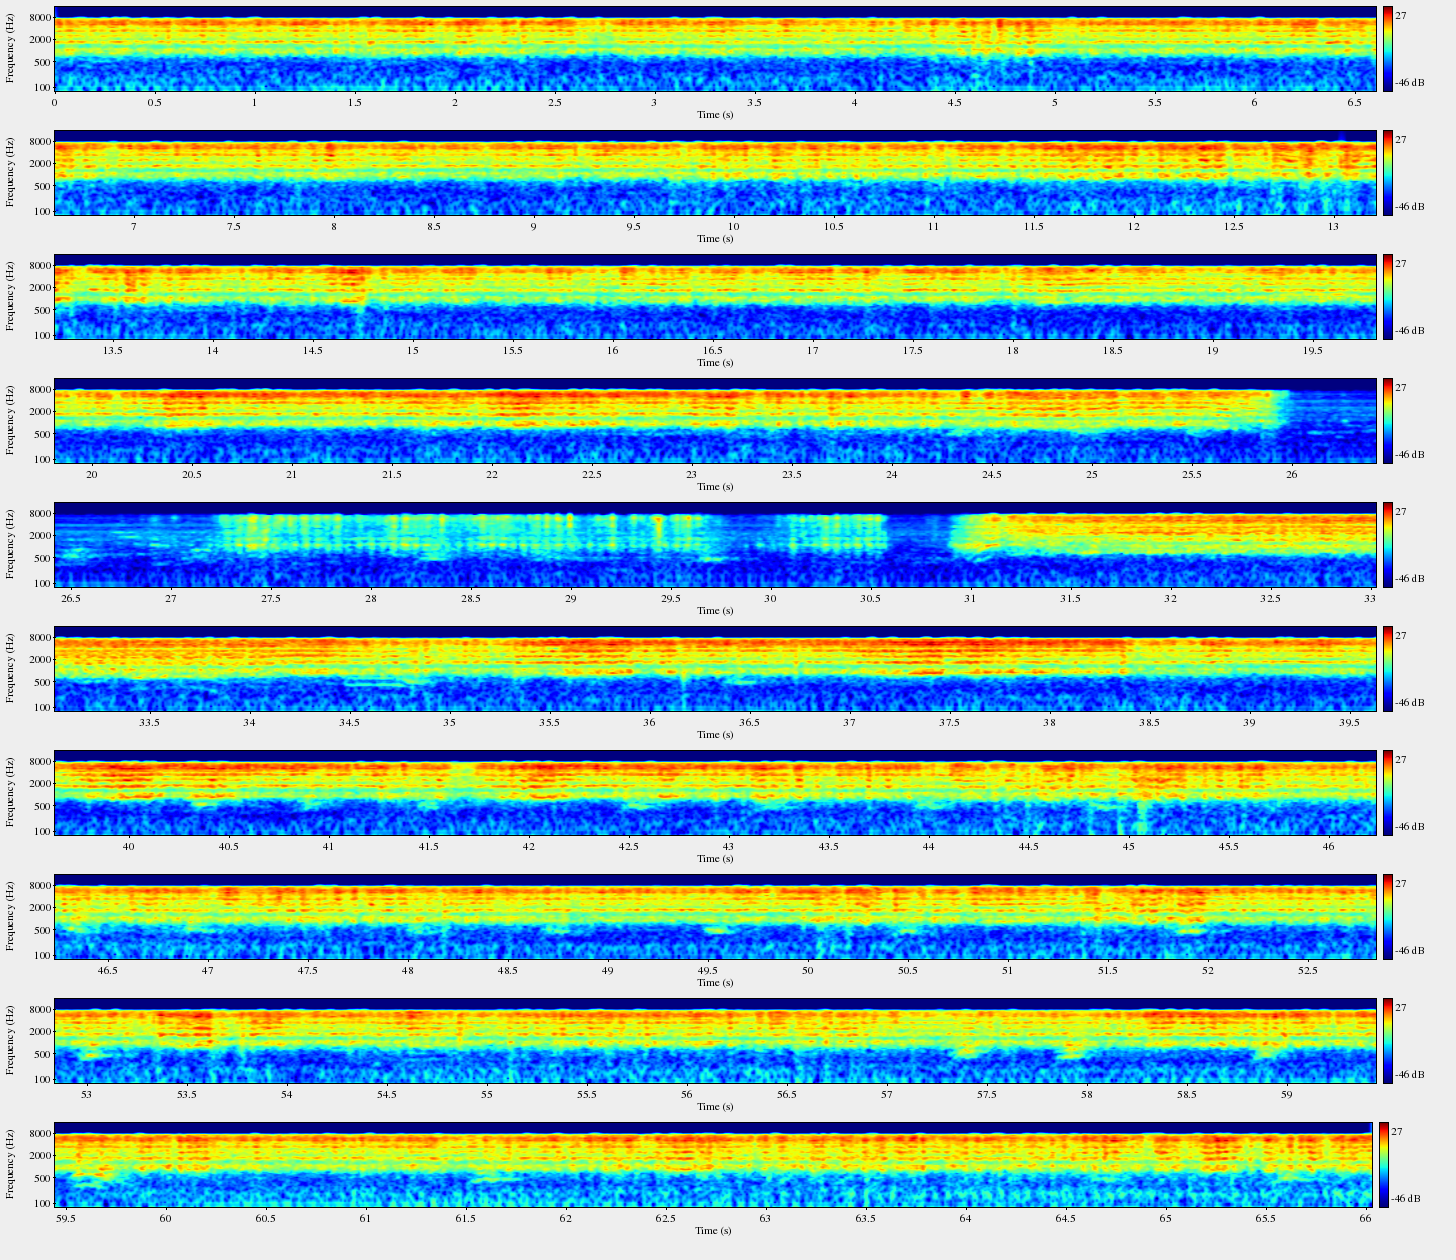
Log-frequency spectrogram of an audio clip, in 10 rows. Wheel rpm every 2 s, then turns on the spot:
240, 230, 230, 230, 230, 230, 230, 230, 230, 230, 230, 230, 200, 30, 20, 70, 210, 220, 230, 230, 230, 230, 230, 230, 230, 230, 230, 230, 230, 230, 230, 230, 230.
26-30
